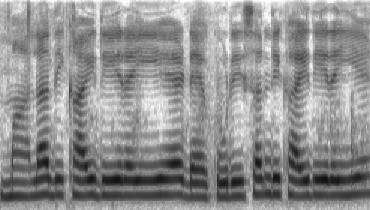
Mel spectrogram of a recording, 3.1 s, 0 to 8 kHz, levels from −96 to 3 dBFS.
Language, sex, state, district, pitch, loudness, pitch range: Hindi, female, Uttar Pradesh, Varanasi, 220 Hz, -12 LUFS, 210-225 Hz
